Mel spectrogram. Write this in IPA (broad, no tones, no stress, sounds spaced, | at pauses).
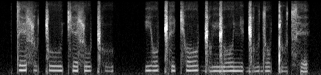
t e ɬ ṳ ǀ uː cʰ ɪ ɬ uː ǁʰ ṳ | j o ǁʰ ɪ cʰ oː ɡ͡ǁ o ŋ͡ǁ oː ɲ e ɡ͡ǁ uː d oː ǃ ṳ t͡sʰ ɪ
